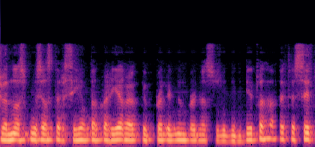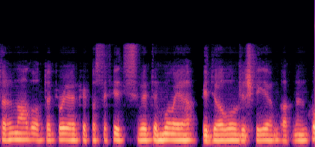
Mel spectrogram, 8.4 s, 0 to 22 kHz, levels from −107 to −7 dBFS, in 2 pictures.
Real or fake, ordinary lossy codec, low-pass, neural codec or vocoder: fake; MP3, 64 kbps; 7.2 kHz; codec, 16 kHz, 1 kbps, FunCodec, trained on LibriTTS, 50 frames a second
